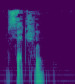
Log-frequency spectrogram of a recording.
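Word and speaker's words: Citroën: he I know he did the like the Citron commercial where the car turns into a transport. Sorry. How do you pronounce that? Citron. Catron. Okay. How do you pronounce it? Citroen.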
